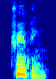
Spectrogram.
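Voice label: "tramping", Australian English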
